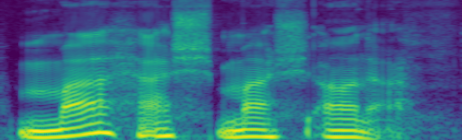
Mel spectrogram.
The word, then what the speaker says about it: Mahashmashana: Tune called She Cleans Up, and that's off of his sixth and most recent studio album, Mahashmashana. It's all one word, and I needed to kind of break that up, so I pronounced it correctly.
